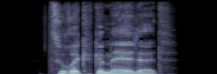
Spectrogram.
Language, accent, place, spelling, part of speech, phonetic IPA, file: German, Germany, Berlin, zurückgemeldet, verb, [t͡suˈʁʏkɡəˌmɛldət], De-zurückgemeldet.ogg
- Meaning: past participle of zurückmelden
